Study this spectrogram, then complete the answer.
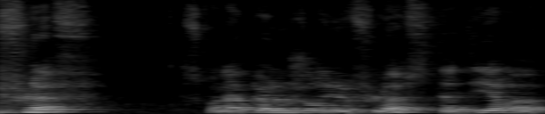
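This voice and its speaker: A woman speaks with ordinary pitch variation. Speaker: tabletop wargame hobbyist. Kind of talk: casual talk to camera. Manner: hesitant, many fillers.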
